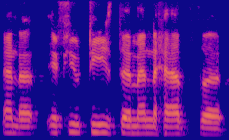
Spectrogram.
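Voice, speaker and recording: A man's voice: a little high, little pitch movement, normal speed, clean tone, no echo. A man with an Indian accent, speaking English as a non-native language, argues confrontationally in a debate and reads out texts. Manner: confrontational, rhetorical questions. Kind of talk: argumentative debate, reading out texts.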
